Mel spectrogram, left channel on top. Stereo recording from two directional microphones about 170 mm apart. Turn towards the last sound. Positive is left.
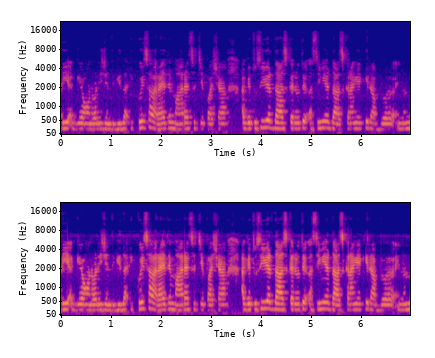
turn(degrees=5)  # may be behind; listen again after turning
